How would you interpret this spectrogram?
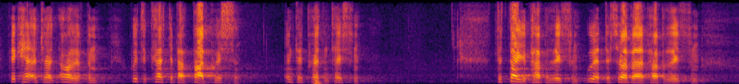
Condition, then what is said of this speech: Deafness. I realize I have an accent.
